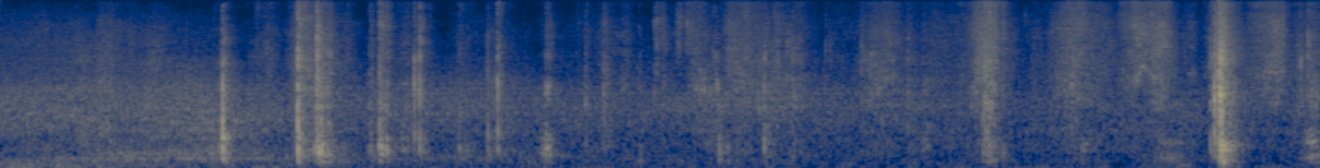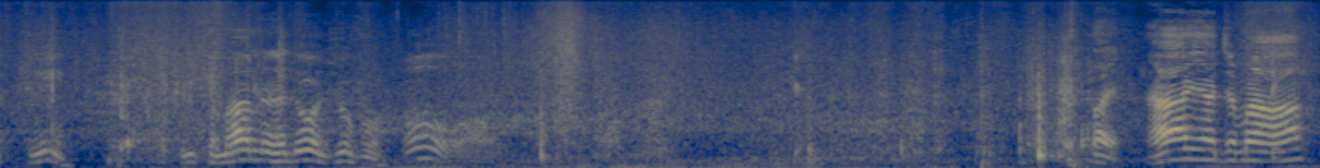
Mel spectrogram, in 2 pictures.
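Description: Cardboard rustles and tape rips as a box is opened.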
